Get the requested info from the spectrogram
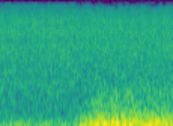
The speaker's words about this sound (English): Water poured onto the thatched roof with the force of dropped stones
